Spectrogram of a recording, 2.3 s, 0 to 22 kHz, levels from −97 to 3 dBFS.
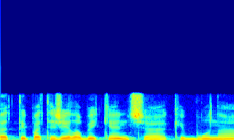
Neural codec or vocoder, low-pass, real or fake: none; 7.2 kHz; real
